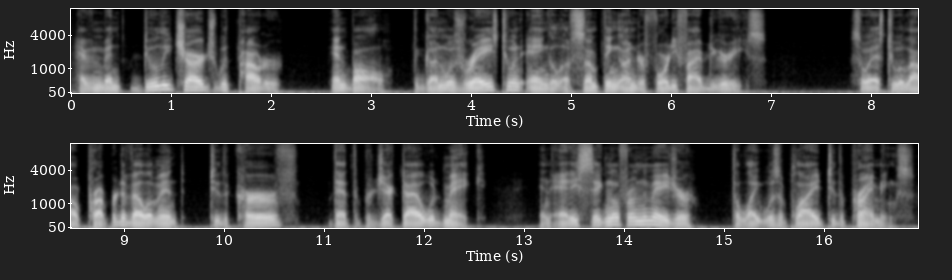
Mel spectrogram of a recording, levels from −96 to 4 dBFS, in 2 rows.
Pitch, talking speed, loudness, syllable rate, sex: 95 Hz, 175 wpm, -18 LUFS, 5.4 syllables/s, male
